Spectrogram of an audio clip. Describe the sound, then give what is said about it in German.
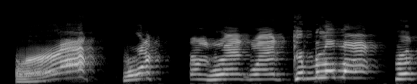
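A voice loudly imitates a frog-like Bullywug creature croaking, with five drawn-out, squawky bursts in quick succession, the first rising sharply in pitch. “Er dreht sich zu euch rum und quakt laut auf”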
